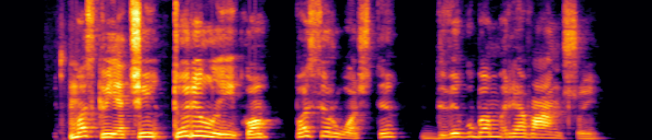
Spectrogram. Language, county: Lithuanian, Kaunas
